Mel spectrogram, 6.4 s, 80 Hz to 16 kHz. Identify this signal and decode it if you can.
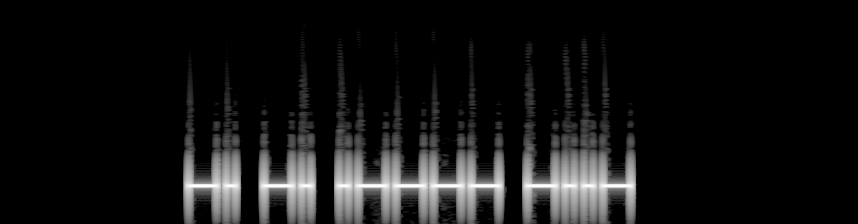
Morse code, heard as a keyed tone, about 17 wpm, 700 Hz. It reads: NN1X
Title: USA Call Signs - 4 Characters - Repeated 2x - 17wpm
